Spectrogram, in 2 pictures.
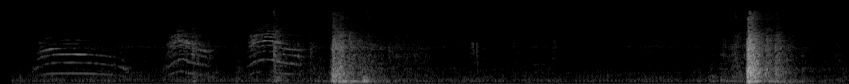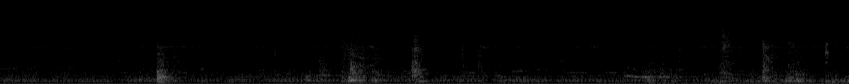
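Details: Maine Coon kitten indoors giving three clear, high arched meows in the first three seconds, each rising then falling, followed by loud knocks and bangs and soft handling noises in a small room.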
